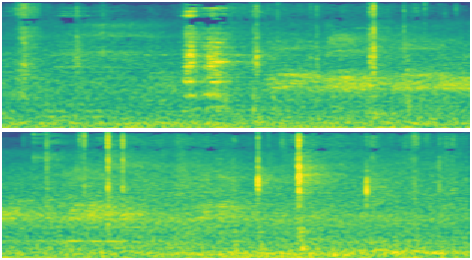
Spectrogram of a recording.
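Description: Birds calling in the background, with a few light clicks scattered through and a steady low hum underneath.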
